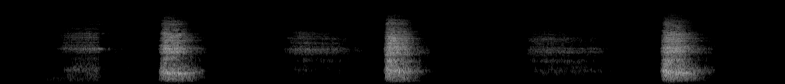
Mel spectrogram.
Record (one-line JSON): {"exhalation_length": "7.9 s", "exhalation_amplitude": 8220, "exhalation_signal_mean_std_ratio": 0.31, "survey_phase": "beta (2021-08-13 to 2022-03-07)", "age": "18-44", "gender": "Female", "wearing_mask": "Yes", "symptom_none": true, "smoker_status": "Never smoked", "respiratory_condition_asthma": true, "respiratory_condition_other": false, "recruitment_source": "REACT", "submission_delay": "1 day", "covid_test_result": "Negative", "covid_test_method": "RT-qPCR", "influenza_a_test_result": "Negative", "influenza_b_test_result": "Negative"}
